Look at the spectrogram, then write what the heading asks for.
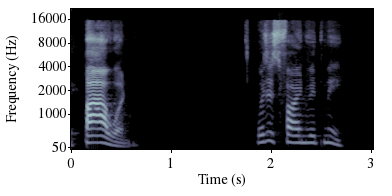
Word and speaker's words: Paw: My name is P A W and it's Pan.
